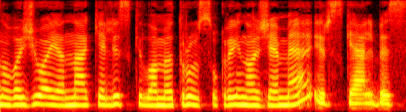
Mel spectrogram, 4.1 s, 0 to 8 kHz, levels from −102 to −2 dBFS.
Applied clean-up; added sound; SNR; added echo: none; none; none; none.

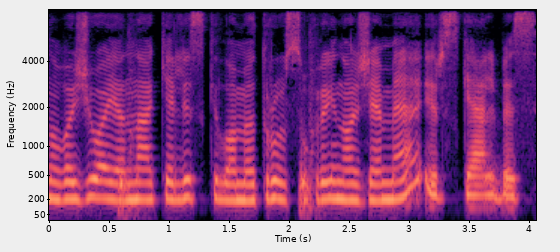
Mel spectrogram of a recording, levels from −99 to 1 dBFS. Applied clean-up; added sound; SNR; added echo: neural mask model RNNoise.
